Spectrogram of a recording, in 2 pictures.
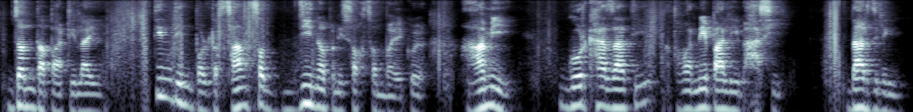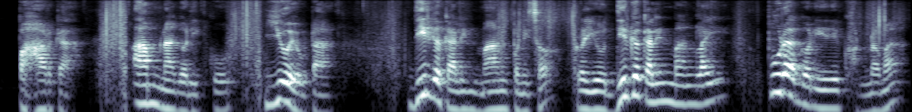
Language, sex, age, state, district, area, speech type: Nepali, male, 60+, West Bengal, Kalimpong, rural, spontaneous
